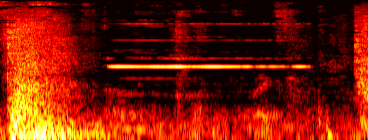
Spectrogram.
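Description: A heavy prison door clanks shut with a loud metallic thud, followed by a steady high electronic beep, then another burst of clattering at the end, in the youth detention section of the Bois d'Arcy prison.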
